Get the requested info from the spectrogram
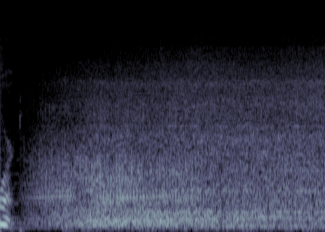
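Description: Heavy engine running: a steady rumbling roar with a faint hum in it, swelling in over the first second.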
